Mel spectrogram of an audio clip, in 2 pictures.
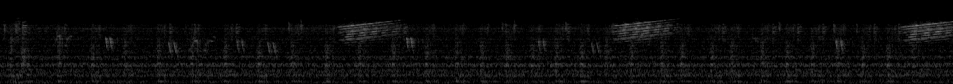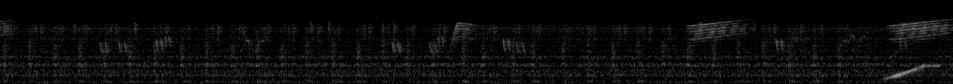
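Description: Quick light footsteps patter from a video game.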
